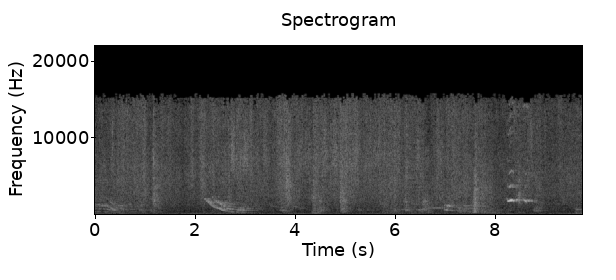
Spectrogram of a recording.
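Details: Winnie's litter of Australian Shepherd puppies, aged 4 weeks 5 days, whimpering: a clear falling whine with stacked overtones early on, then softer wavering whines, and one short high squeal near the end, over faint room hum.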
